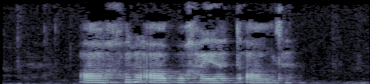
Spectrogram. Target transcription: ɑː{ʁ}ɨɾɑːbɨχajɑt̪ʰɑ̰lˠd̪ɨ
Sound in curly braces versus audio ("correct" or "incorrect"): incorrect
